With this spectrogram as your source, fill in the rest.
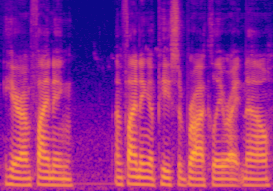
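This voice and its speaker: Slow-talking young man, smooth voice. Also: on the low side, level tone. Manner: rambling, self-deprecating asides. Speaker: vtuber streamer. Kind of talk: casual chat while gaming.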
